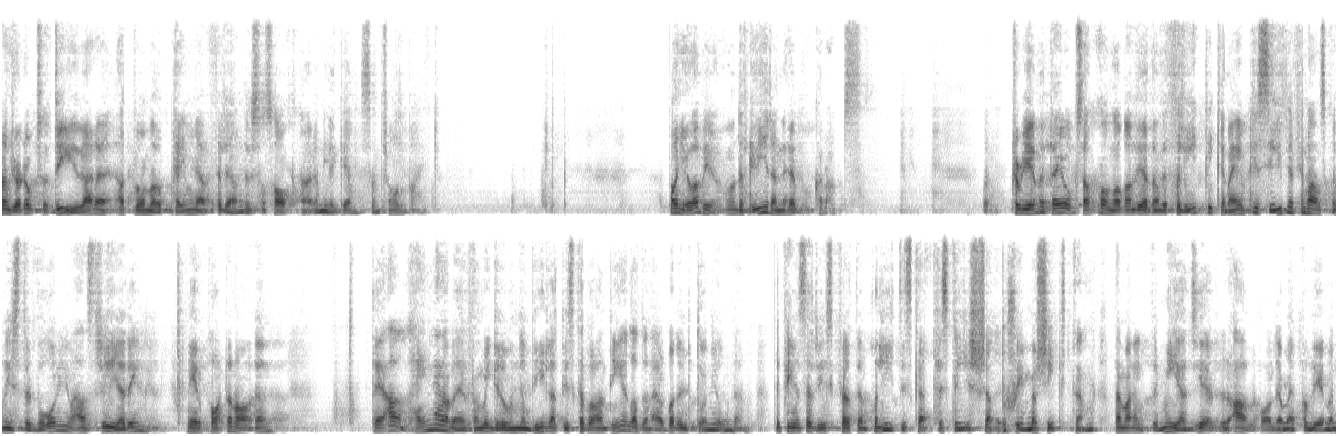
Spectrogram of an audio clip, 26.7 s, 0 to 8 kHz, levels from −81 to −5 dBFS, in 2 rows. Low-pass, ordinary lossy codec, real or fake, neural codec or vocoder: 7.2 kHz; none; fake; codec, 16 kHz, 1 kbps, FreqCodec, larger model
